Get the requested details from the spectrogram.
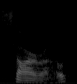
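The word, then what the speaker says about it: Thoreau: or henry thoro or and that's the way you pronounce it thorough or margaret fuller or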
